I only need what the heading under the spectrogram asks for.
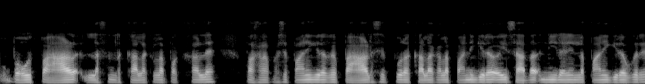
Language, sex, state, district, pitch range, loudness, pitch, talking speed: Hindi, male, Bihar, Jamui, 105-110 Hz, -22 LUFS, 110 Hz, 290 wpm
